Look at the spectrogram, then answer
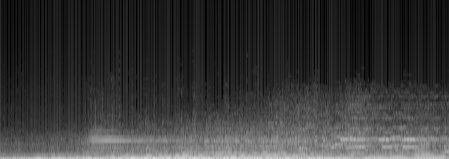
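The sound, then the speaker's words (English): A car engine rumbles steadily, a low loud drone whose pitch shifts slightly as the vehicle drives and eases along, pulling up at a brewery and warehouse, with no voices. “Later, I pull up at Pfeffer's Brewery and Warehouse.”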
